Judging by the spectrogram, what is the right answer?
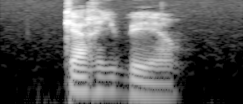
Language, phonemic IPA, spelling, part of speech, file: French, /ka.ʁi.be.ɛ̃/, caribéen, adjective, LL-Q150 (fra)-caribéen.wav
- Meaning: Caribbean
